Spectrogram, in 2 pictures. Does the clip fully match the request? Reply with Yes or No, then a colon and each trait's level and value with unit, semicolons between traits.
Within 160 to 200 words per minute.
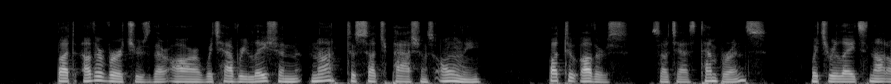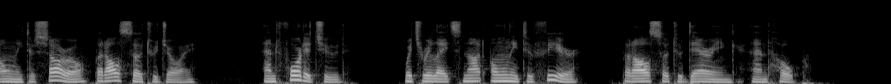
No: average, 145 wpm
